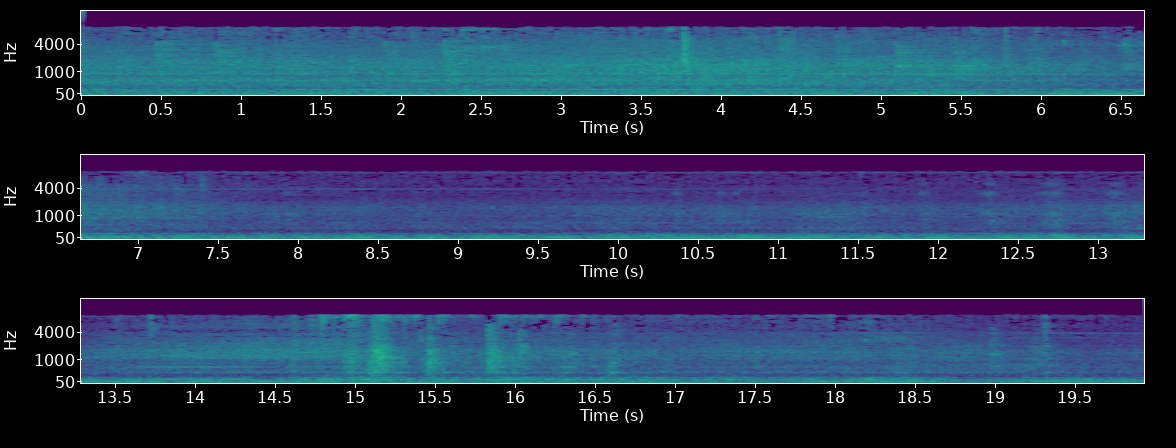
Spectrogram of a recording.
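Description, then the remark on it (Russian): A heavy, steady mechanical rumble drones throughout, with crackling noise and a burst of sharp rattling clacks around the three-quarter mark as a cable car cabin rolls over the rollers at a Swiss Alpine resort, recorded with very powerful microphones. No voices. “дороги на швейцарских альпийских курортах, с очень сильными микрофонами записаны вот эти вот странные звуки, треск, шум, вот этот перепад, когда вагончик проходит через вот эти катушки, да, получилась новейшая какая-то вот такая шумовая музыка.”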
